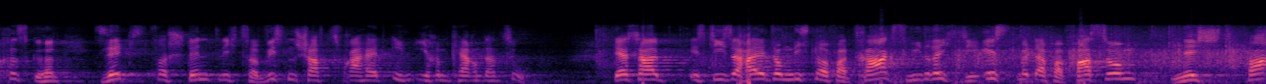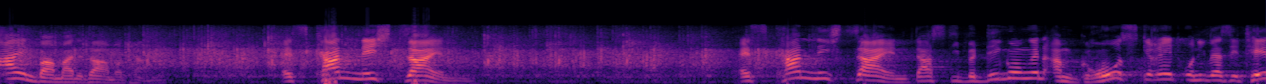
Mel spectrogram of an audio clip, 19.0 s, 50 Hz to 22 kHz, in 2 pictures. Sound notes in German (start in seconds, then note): 10.3 Lebhafter Beifall bei der SPD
